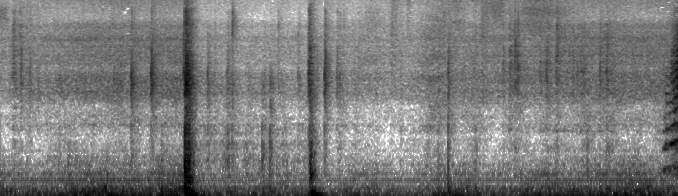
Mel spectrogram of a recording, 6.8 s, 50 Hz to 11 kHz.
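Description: Stylus running in the blank groove between jingles on a 16-inch vinyl transcription disc at 33 rpm on a Gates CB-500 turntable. Light surface ticks sit over a low rumble, with two loud pops about a second apart near the middle.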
